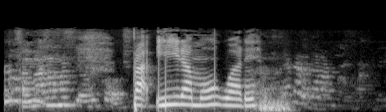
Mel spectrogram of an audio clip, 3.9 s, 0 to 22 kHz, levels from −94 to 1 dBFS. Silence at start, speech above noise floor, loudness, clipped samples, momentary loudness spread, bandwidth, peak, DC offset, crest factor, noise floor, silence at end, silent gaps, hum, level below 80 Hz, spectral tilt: 0.05 s; 39 dB; -17 LUFS; under 0.1%; 16 LU; 8 kHz; -2 dBFS; under 0.1%; 16 dB; -56 dBFS; 0.6 s; none; none; -46 dBFS; -5.5 dB/octave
